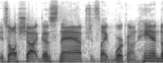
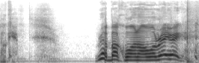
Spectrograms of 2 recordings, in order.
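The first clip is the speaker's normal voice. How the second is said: acted over-eager, excited, rushed, high-pitched tumbling words; 8 semitones higher, 4 dB louder than usual. Retelling a player rushing the huddle call, imitating Benjamin sounding super excited. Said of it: "He's super excited".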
